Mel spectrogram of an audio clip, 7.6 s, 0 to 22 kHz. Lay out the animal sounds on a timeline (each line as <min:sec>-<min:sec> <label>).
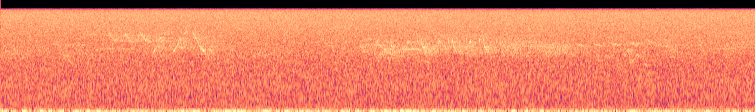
0:01.0-0:02.3 Chestnut-sided Warbler (Setophaga pensylvanica)
0:03.3-0:05.7 Ovenbird (Seiurus aurocapilla)
0:05.1-0:06.7 Yellow-rumped Warbler (Setophaga coronata)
